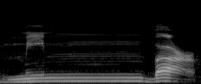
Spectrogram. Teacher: اس کی تعریف تھی کہ نون ساکن یا تنوین کے بعد حرف با آ جائے تو اقلاب ہوگا، یعنی نون ساکن اور تنوین کو میم سے بدل کر اخفا کریں گے، غنہ کر کے پڑھیں گے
